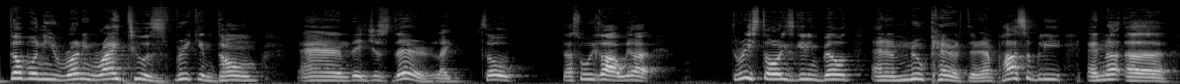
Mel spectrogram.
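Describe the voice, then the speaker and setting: High-voiced man gushing over a show. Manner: excited, chatty, retells scenes, laughs often. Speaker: wrestling show reviewer. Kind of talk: casual spoken review.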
